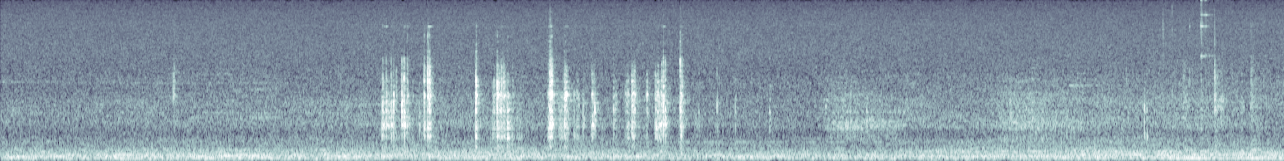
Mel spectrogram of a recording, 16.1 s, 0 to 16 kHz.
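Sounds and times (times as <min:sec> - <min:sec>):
metallic clicks and clinks: 0:14.8 - 0:16.0.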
